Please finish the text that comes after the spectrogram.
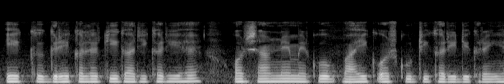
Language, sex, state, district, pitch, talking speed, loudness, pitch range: Hindi, male, Gujarat, Valsad, 130 Hz, 215 wpm, -17 LUFS, 125-130 Hz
